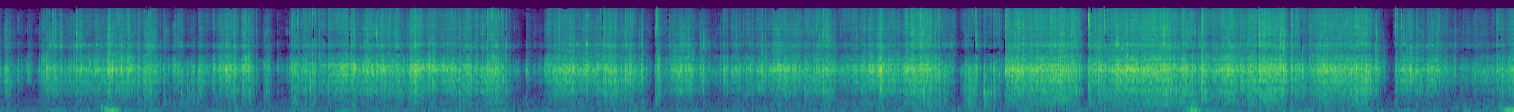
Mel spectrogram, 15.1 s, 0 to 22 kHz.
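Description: A wooden stick stirs and pokes dry chickpeas against the wall of a small, hollow dried-gourd bowl with a zigzag rim, partly filled with the peas. It makes a steady, dense rattle of many small, dry, crinkly clicks centered in the upper-mid range with a bright edge. Brief quiet gaps break the stirring around 5, 9.5 and 14 seconds.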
